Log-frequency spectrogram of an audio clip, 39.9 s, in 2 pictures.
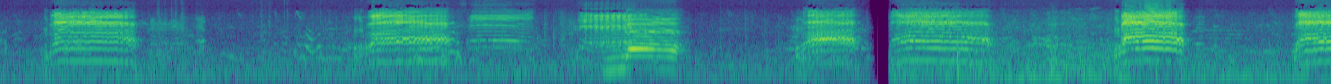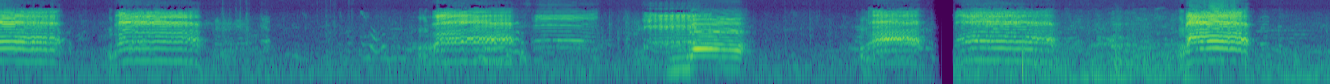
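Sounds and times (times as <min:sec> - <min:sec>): sheep bleating: 0:05.4 - 0:08.0, 0:08.7 - 0:10.3, 0:12.0 - 0:14.9, 0:26.3 - 0:29.0, 0:29.6 - 0:31.2, 0:32.9 - 0:35.9, 0:37.7 - 0:38.8.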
